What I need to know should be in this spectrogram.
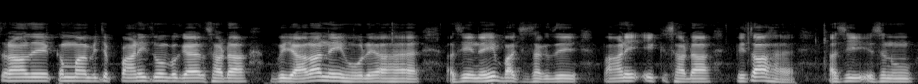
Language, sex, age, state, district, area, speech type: Punjabi, male, 60+, Punjab, Rupnagar, urban, spontaneous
